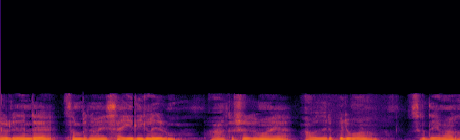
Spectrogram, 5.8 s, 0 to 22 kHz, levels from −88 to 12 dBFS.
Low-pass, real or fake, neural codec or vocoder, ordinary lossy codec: 7.2 kHz; real; none; AAC, 32 kbps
